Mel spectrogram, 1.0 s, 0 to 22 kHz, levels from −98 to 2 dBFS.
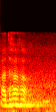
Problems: constant background noise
